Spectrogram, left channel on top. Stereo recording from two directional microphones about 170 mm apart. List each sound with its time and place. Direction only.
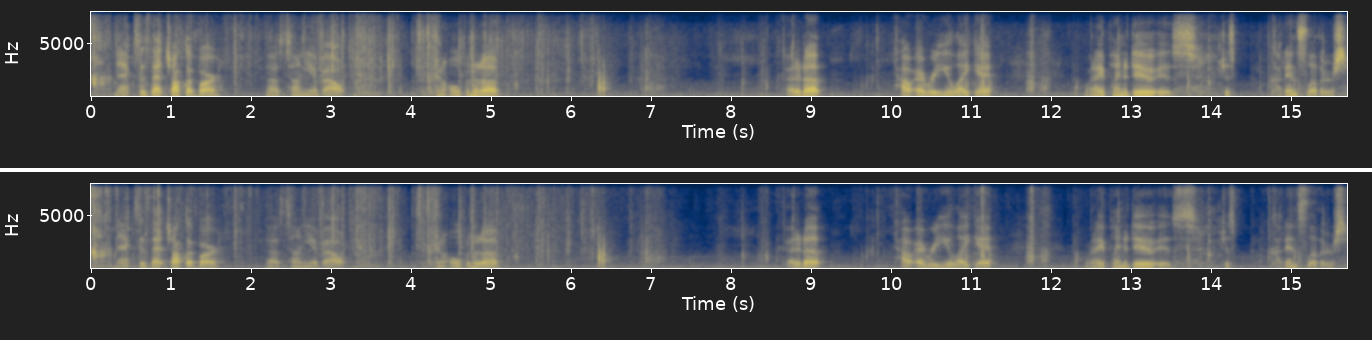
0.3 s speech: 50° left (ahead or behind)
3.0 s crumpling: 20° left (ahead or behind)
4.8 s speech: 55° left (ahead or behind)
5.5 s a sound: 10° left (ahead or behind)
6.3 s a sound: 5° right (ahead or behind)
8.6 s speech: 50° left (ahead or behind)
12.5 s speech: 45° left (ahead or behind)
